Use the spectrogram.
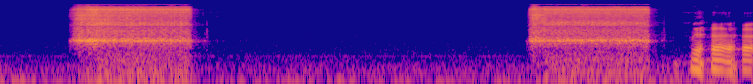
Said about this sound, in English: I saw a lot of people guess what it was. Yeah. I know what it is. It's a Lysol spray.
